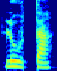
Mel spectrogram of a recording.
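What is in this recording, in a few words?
"luta", female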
